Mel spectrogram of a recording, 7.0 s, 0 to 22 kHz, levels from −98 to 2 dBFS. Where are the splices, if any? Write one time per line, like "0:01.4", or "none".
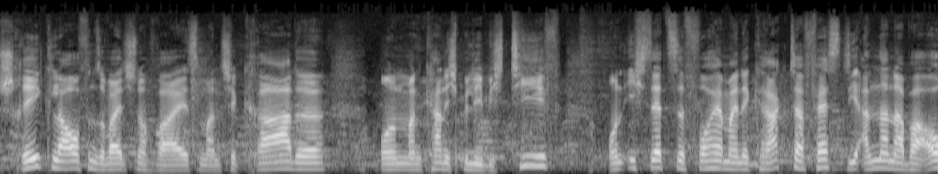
0:03.3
